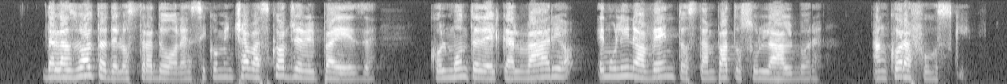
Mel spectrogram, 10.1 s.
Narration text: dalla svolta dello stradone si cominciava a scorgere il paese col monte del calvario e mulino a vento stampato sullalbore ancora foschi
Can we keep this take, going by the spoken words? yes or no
yes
